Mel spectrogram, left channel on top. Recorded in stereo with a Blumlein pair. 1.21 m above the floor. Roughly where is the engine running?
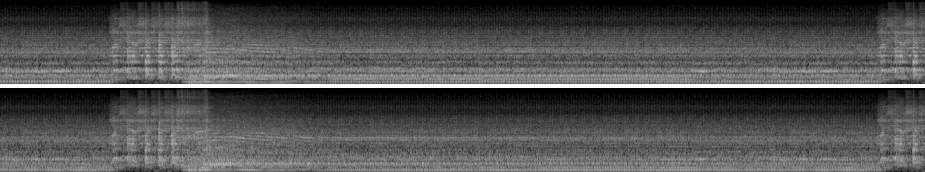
Ahead.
